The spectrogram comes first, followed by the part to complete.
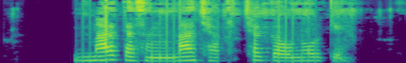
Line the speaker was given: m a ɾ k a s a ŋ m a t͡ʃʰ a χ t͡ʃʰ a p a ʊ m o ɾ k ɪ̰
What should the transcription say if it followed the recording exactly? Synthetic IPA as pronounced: m a ɾ k a s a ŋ m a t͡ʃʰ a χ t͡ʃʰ a k a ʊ n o ɾ k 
